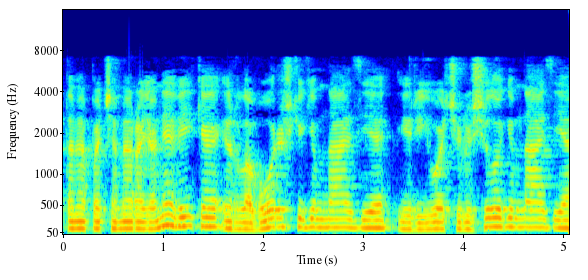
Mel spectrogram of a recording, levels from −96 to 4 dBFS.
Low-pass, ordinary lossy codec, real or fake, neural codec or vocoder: 7.2 kHz; AAC, 48 kbps; real; none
